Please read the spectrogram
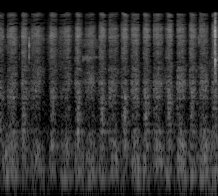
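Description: Green crayon rubbed quickly back and forth across paper over a textured design plate, a faint, even scratching of about nine strokes a second.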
